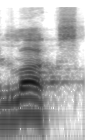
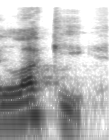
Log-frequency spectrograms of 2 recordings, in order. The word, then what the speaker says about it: Lucks: lucky you are and i was mispronouncing mary lux as mary lucky that's a lot closer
